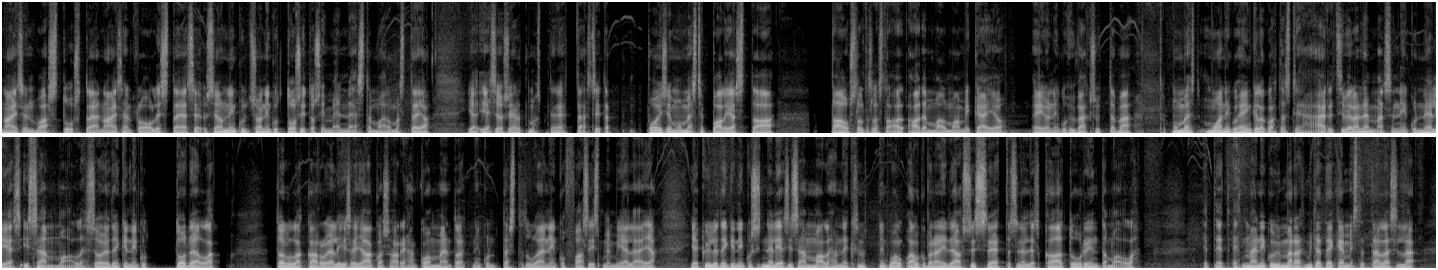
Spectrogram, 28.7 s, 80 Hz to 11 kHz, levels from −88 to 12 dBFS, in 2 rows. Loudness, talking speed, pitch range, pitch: -20 LUFS, 220 wpm, 80-105 Hz, 90 Hz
